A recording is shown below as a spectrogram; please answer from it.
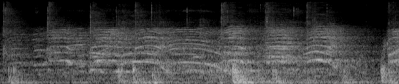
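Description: A wrestling crowd in Houma, Bayou Blue Recreation, shouts and cheers throughout, lively mixed voices with high-pitched children's yells and occasional thuds from the ring.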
